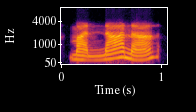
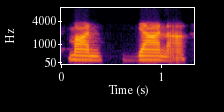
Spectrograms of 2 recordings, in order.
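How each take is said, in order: First: The middle consonant is a plain n sound. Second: The middle consonant is an ny sound. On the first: "if we didn't have the tilde" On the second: "this is how we get mañana"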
